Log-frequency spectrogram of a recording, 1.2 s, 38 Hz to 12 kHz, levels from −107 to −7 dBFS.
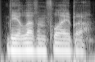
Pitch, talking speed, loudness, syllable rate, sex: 110 Hz, 150 wpm, -16 LUFS, 5.8 syllables/s, male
